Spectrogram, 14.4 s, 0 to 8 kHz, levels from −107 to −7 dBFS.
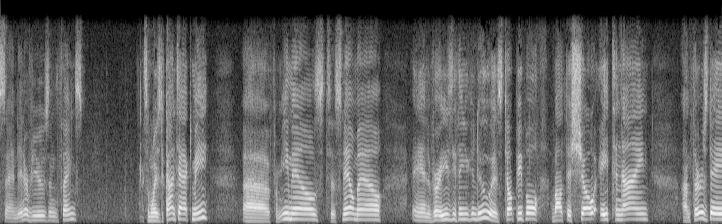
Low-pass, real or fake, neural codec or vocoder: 7.2 kHz; real; none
